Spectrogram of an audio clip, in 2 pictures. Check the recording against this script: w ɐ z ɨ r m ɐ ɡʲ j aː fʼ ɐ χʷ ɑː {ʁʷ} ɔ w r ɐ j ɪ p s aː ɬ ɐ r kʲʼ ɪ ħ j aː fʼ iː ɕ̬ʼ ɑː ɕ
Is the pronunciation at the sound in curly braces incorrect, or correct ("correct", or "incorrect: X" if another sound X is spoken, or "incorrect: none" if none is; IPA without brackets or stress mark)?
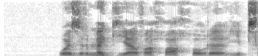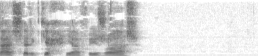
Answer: incorrect: χʷ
